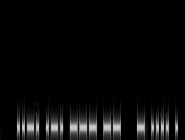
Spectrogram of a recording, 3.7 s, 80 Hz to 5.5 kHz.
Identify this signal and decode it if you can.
Morse code, heard as a keyed tone, about 25 wpm, 600 Hz. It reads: FROM THE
